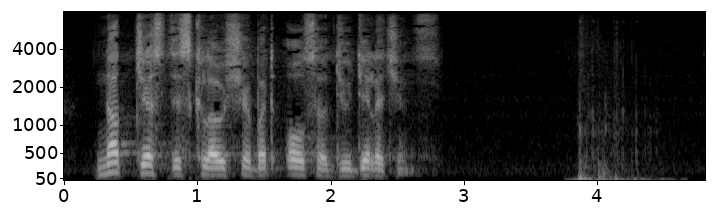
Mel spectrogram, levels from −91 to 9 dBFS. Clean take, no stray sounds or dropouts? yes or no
no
